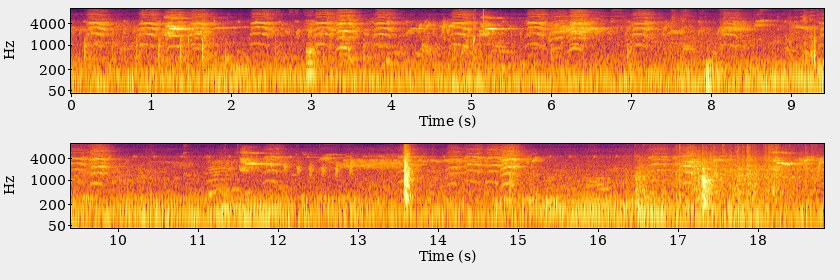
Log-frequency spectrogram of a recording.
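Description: Birds chirping and calling in short, high, repeated notes over a low background hum, with one sharp click about two thirds of the way through.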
